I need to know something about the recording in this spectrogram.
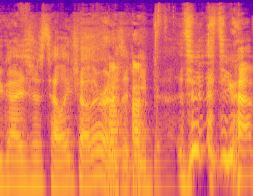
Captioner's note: chuckles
